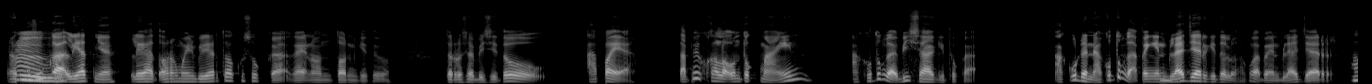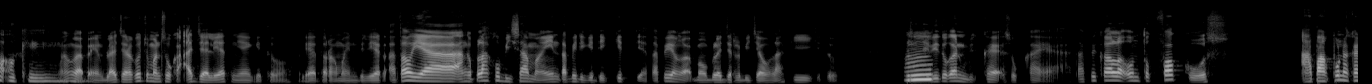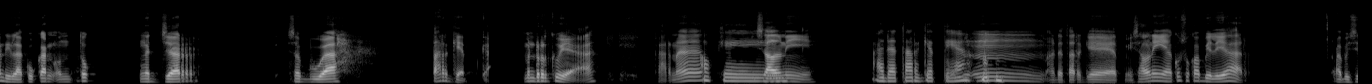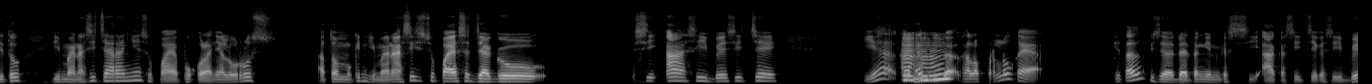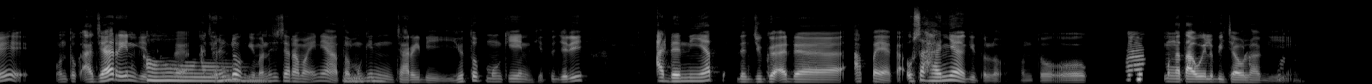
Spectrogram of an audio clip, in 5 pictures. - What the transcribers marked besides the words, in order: tapping; drawn out: "Oke"; unintelligible speech
- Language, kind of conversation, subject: Indonesian, podcast, Apa tipsmu untuk pemula yang ingin belajar tetap fokus menekuni hobinya?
